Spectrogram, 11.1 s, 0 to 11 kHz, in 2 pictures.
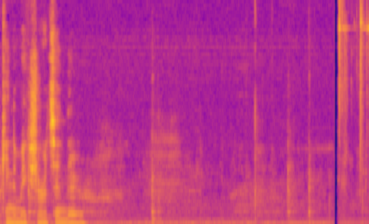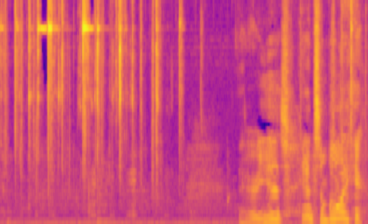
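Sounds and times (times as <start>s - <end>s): low steady hum: 1.3s - 11.0s
dog tags jingling: 5.1s - 8.4s, 10.6s - 11.0s.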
